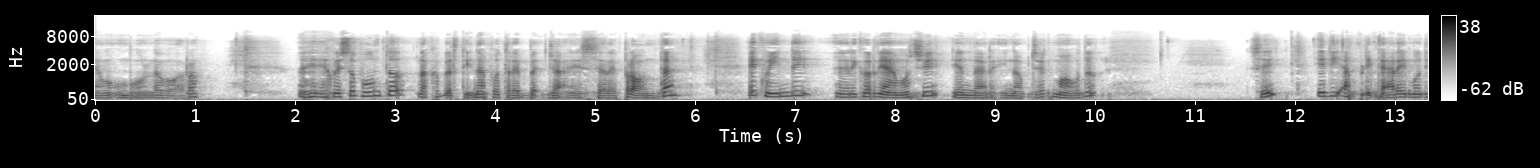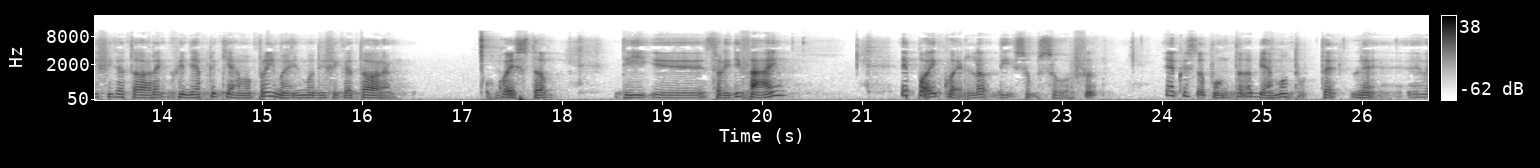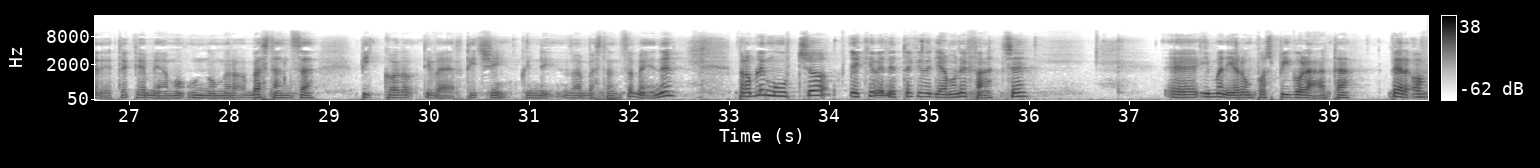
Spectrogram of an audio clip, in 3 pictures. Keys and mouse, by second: 9.6 Tab, 20.3-22.1 drag, 24.9 click, 25.7 Tab, 33.1 Tab.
